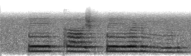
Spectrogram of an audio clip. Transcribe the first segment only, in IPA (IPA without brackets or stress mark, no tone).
k͡p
